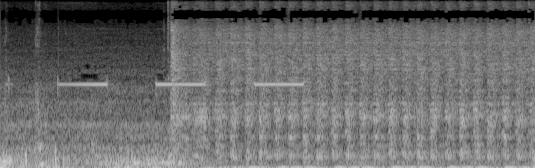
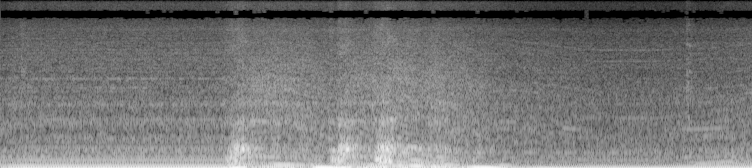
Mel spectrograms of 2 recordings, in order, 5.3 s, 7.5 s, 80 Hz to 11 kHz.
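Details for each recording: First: Supercharged Honda S2000 AP1 with the 15 A fuel pump fuse pulled before an injector install: the engine idles with a steady low thrum on the fuel left in the rail until it starves and stalls. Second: Honda S2000 AP1 with Science of Speed supercharger, Link PnP ECU, Walbro 255 pump, RC 750 injectors, first start after fuel system install: catches promptly, blips up and drops back twice, then steady deep idle; normal start and run.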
